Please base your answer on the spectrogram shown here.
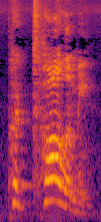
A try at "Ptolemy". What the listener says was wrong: The P is silent.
